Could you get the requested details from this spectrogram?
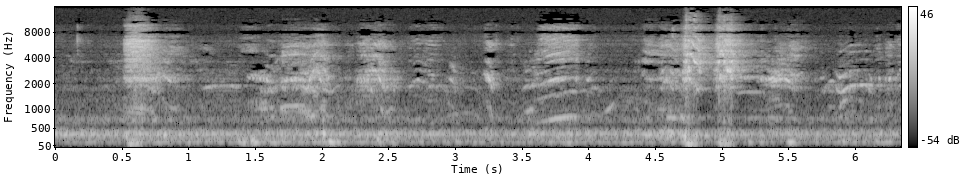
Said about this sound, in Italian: Da qualche anno è presente anche una colonia di parrocchetti dal collare. Sfuggiti da qualche gabbia domestica, questi animali hanno invaso le nostre pinete, ma anche la stessa Roma.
